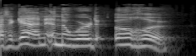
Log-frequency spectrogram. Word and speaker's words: heure: It's important to distinguish between the sound, de, and the more open sound of in the word heure. Start with girl in English again. You need to open your mouth more, keeping your lips rounded. Your tongue is more in the middle of your mouth than with de.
